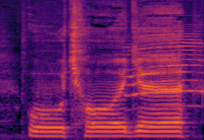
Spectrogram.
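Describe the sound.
A hungry cat meows desperately, giving three loud, drawn-out cries in close succession, each bending in pitch.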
